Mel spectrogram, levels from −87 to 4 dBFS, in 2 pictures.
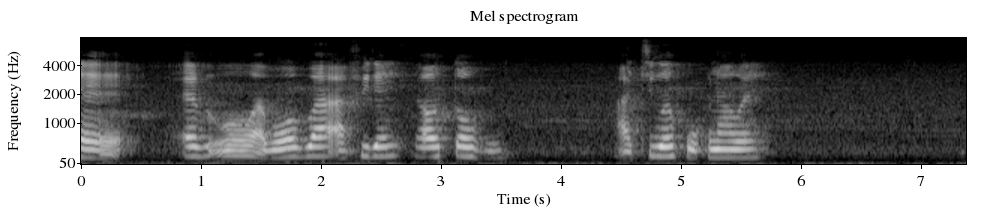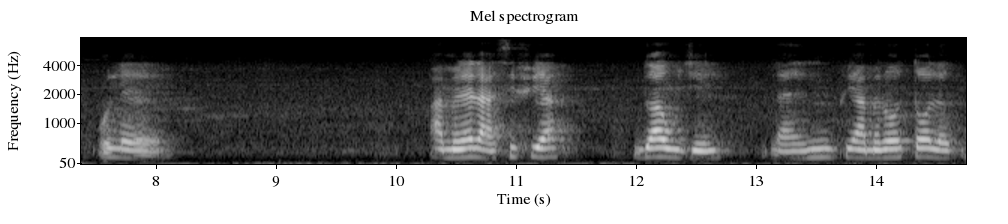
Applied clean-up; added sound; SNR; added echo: none; none; none; none.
